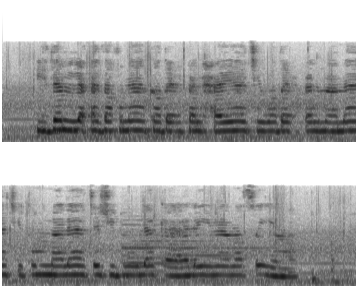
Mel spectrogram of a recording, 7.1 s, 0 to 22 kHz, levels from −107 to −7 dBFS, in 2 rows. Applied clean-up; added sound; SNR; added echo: none; Walk, footsteps / Bell; 14 dB; reverberation time 0.4 s.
